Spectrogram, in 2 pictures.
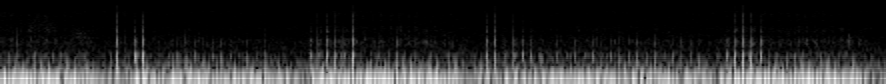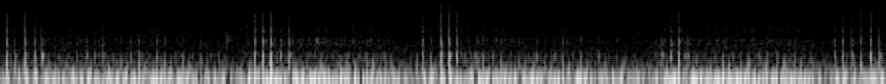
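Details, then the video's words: Continuous low purring of a domestic cat with brief noisy bursts recurring about every second, likely fur rustles or breaths. "Purring Cat sound for Relaxation"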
